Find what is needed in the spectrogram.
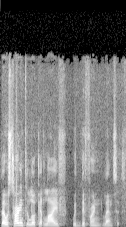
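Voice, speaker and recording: Very fast speech from a man with a Spanish accent, his pitch swinging very widely. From Mexico. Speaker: church communications director. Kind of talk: talk to students. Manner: casual, conversational.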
